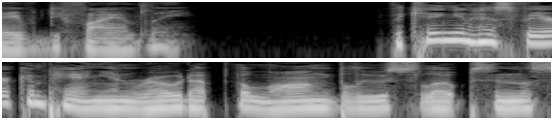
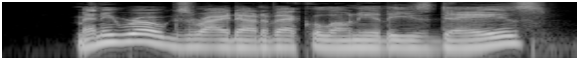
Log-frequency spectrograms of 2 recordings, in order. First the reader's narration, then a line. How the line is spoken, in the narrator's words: answered the other coldly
